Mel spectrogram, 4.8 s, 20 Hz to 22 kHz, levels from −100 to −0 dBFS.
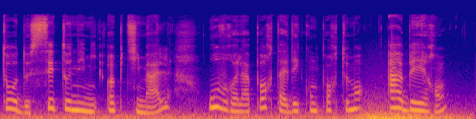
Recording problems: wind noise on the microphone; occasional gusts; 20 dB below the speech

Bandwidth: 14 kHz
